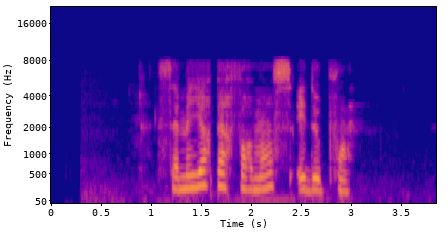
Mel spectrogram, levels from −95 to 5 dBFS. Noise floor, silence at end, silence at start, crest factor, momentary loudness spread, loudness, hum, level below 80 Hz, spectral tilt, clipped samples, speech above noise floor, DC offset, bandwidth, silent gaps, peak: -75 dBFS; 0.85 s; 1.1 s; 20 dB; 11 LU; -29 LUFS; none; -64 dBFS; -3.5 dB/octave; under 0.1%; 46 dB; under 0.1%; 8.4 kHz; none; -12 dBFS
